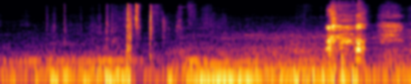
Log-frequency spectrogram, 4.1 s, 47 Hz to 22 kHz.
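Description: A turbocharged BMW 335i N55 engine with an upgraded diverter valve rumbles at idle, climbs into a rising rev, with a brief sharp burst near the end.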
